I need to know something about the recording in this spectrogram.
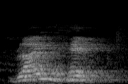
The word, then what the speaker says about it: Blenheim: After Blenheim is a place. Blenheim is a place. It is in Germany. In German language, it is spelled as Blenheim. Blindheim. Blenheim. In English, it is Blenheim.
